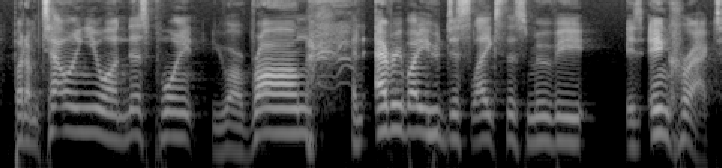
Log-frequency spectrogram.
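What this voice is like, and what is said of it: Yelling, loud angry voice. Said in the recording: “sorry for yelling”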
